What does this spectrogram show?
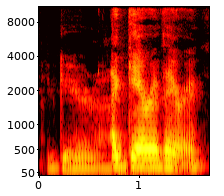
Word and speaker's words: Agerrevere: Agerrevere.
